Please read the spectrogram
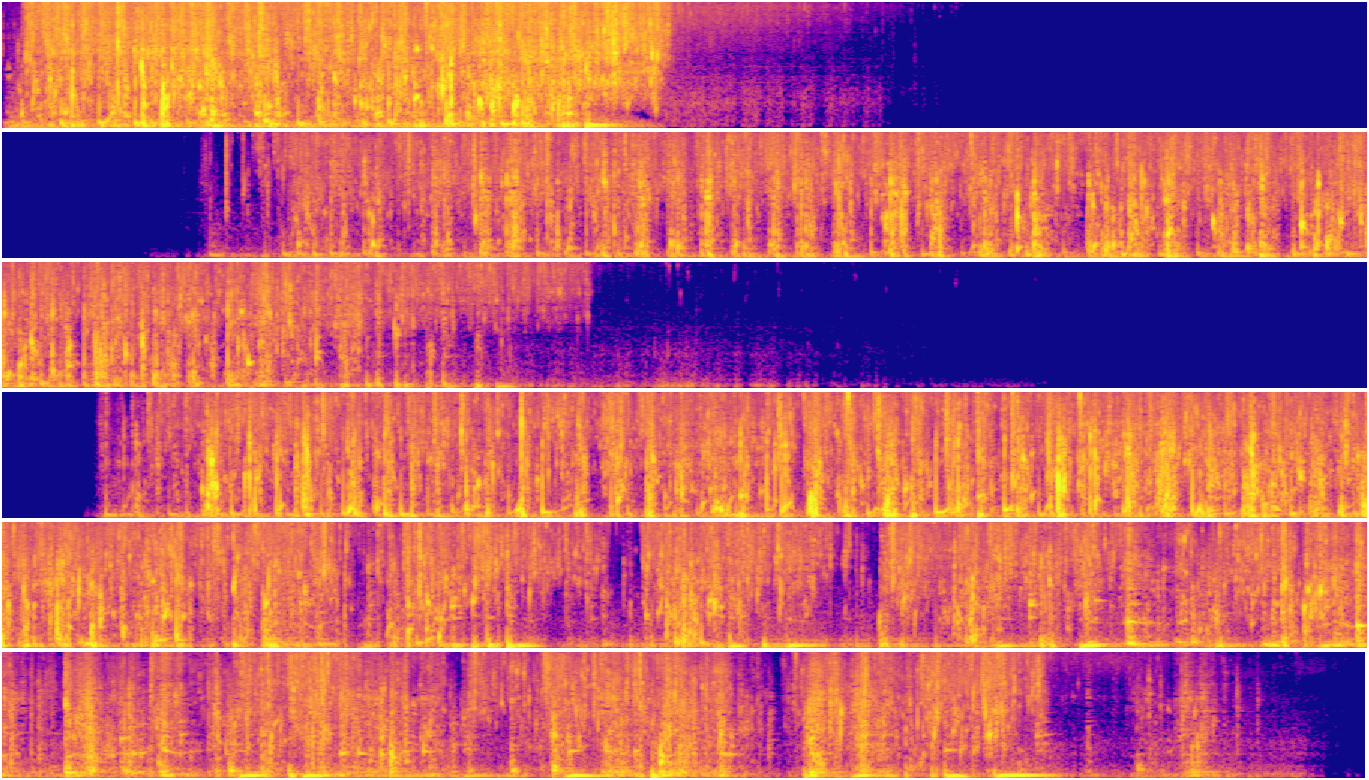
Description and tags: plastic gas container pour gas or water on ground wet sloppy
pour, container, gas, sloppy, or, plastic, wet, water, ground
